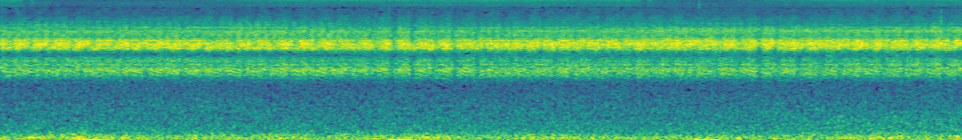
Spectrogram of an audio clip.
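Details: Many cicadas singing together make an even, high-pitched electric buzz that never breaks or fades, with a gentle shimmering pulse and no other clear voices.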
